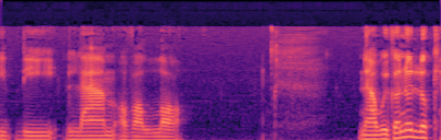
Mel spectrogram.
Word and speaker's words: Allah: If the sound before the name of Allah is either a fatha or a dhamma, then the Lam of Allah is going to be pronounced in a heavy fashion, i.e. tafkhim, or full mouth.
